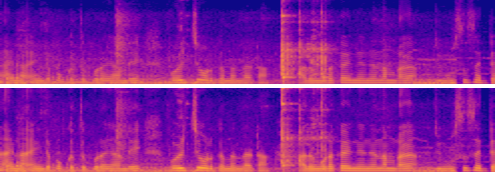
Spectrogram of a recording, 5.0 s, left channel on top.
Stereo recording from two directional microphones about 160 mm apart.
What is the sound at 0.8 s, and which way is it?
Speech, 15° right (ahead or behind).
